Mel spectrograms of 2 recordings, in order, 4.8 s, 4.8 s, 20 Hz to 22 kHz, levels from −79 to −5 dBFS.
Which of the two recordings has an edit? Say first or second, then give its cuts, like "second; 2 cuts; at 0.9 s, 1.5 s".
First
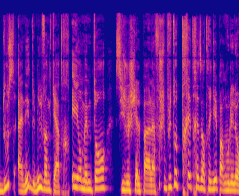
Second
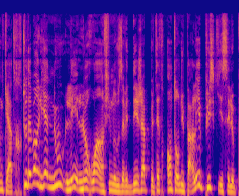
first; 2 cuts; at 1.4 s, 3.2 s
